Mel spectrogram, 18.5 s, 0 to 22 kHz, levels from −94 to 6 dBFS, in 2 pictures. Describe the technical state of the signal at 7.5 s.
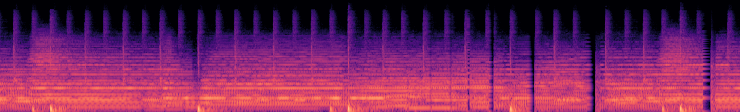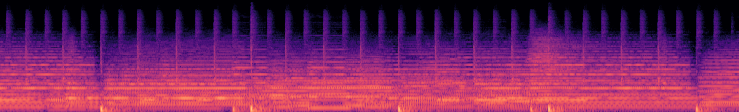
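At 7.5 s the sound hangs: from 7.34 to 7.52 s the last moment is stretched into a fading buzz, ending in about 30 ms of silence, then resumes where it stopped, now 160 ms late with nothing lost. This call audio freeze likely came from delayed packets draining the jitter buffer.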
